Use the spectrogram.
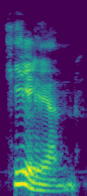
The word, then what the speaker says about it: Kjellén: And Rudolf Kjellén, and that's spelled Kjellen. Some people will use a soft K, but you get the idea.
